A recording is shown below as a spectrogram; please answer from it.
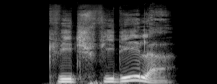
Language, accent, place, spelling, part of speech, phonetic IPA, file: German, Germany, Berlin, quietschfideler, adjective, [ˈkviːt͡ʃfiˌdeːlɐ], De-quietschfideler.ogg
- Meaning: 1. comparative degree of quietschfidel 2. inflection of quietschfidel: strong/mixed nominative masculine singular 3. inflection of quietschfidel: strong genitive/dative feminine singular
